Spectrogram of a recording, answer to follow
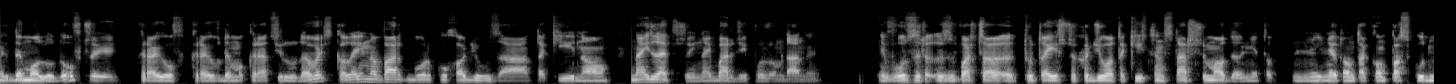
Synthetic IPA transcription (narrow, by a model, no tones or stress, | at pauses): nɨɣd̪ɛmɔlud̪uft͡ʂɘi | kɾajufkɾʔajuvd̪ɛmɔkɾat̪sʲjilud̪ɔvɛjskɔlɛjinɔvaɾd̪̚buɾkuxɔd͡ʑiwzat̪akʲinɔ | najlɛpʂɘinajbaɾd͡ʑejpɔʐɔnd̪a̰nɘ̰ | vuszvwaʂt͡ʂat̪ut̪ajːɛʂt͡ʂɛxɔd͡ʑiwɔt̪akʲit̪ɛnst̪aɾʂɘmɔd̪ɛlɲɛt̪ɔ | ɛɲɛt̪ɔ̃w̃t̪akɔ̃w̃paskud̪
